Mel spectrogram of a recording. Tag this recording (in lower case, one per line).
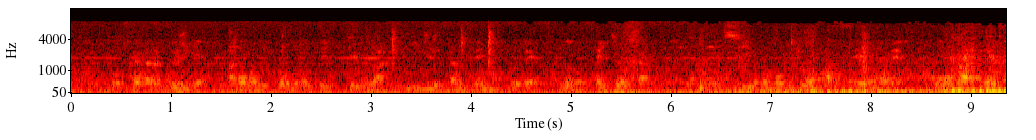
speech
